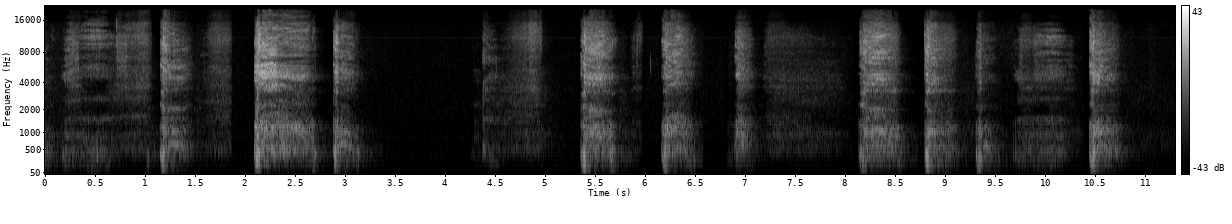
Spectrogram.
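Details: Repeated harsh coughs and throat clearing in irregular bursts, about a dozen over eleven seconds; coughing.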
